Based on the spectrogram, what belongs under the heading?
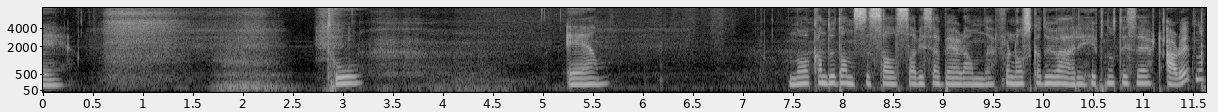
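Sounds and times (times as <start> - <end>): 
speech: 0.0 - 0.3, 2.8 - 3.3, 5.2 - 5.8, 7.5 - 11.6
breathing in through the nose and out through the mouth: 0.4 - 8.1.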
